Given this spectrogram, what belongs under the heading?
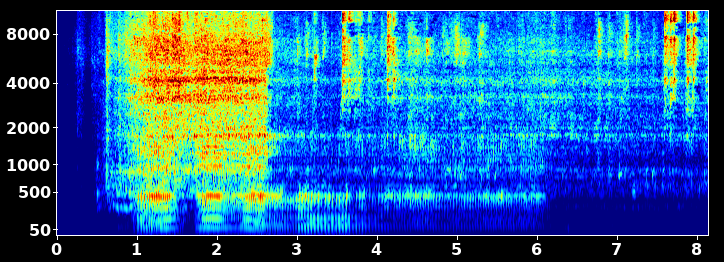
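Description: A motorcycle engine cranks and catches with a loud rough roar, then settles into a quieter steady idle with clutch rattle, with a brief burst of noise near the end.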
